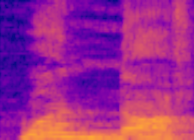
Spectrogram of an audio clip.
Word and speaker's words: of: It was one of. Ó, legal que é importante. Ó. Quando você fala a palavra OF, que é a pronúncia of, não é off, tá? Não se pronuncia off, é one of.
